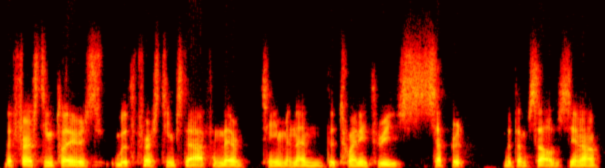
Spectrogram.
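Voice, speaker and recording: A man's voice: low-pitched, monotone, normal speed, gravelly, a little mellow, no room sound. A young man from New York with a Long Island accent, a guest in a casual interview who talks hesitantly with many fillers and restarts. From New York, USA. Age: young adult. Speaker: guest, academy footballer.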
